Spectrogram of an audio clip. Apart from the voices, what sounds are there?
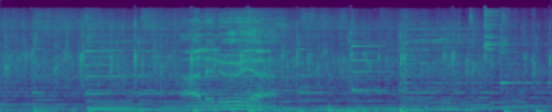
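audience clapping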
